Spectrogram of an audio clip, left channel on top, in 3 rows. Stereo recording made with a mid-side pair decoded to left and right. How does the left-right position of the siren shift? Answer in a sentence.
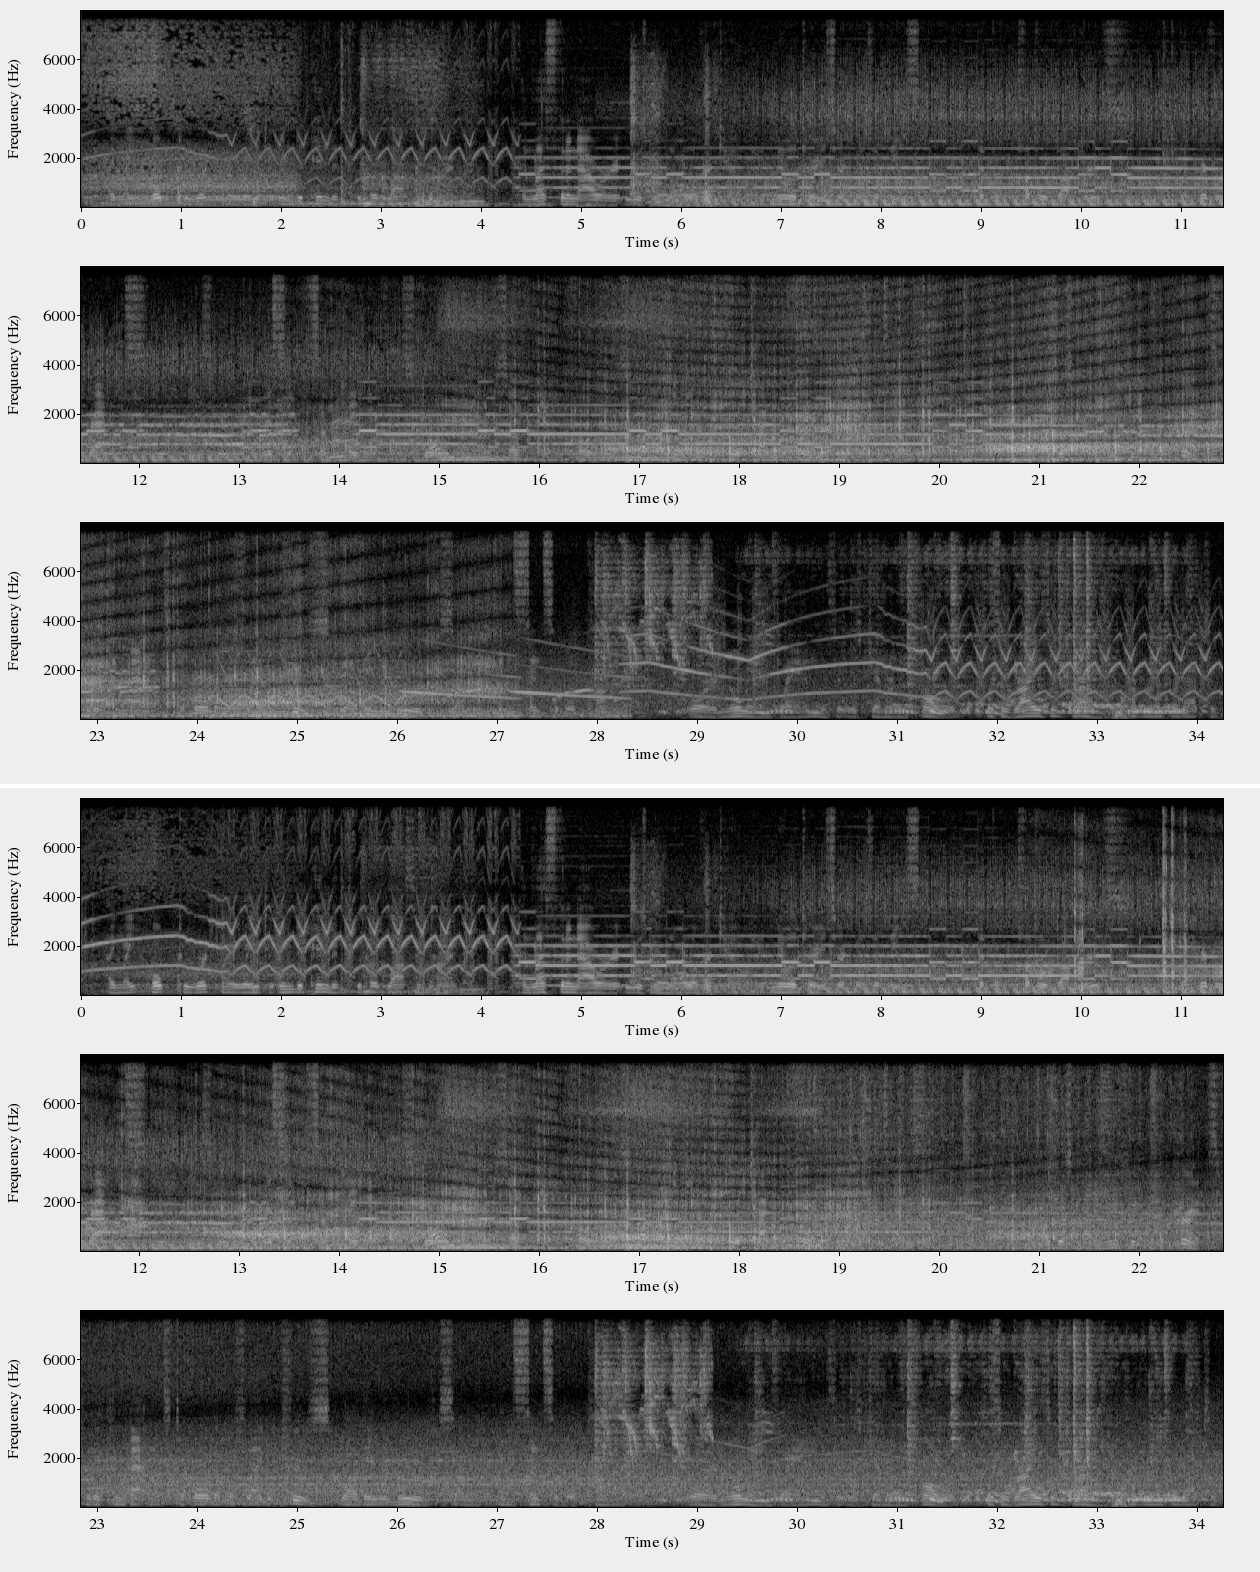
You can hear the siren move to the left.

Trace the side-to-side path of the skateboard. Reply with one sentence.
In this clip you hear the skateboard travel towards the left.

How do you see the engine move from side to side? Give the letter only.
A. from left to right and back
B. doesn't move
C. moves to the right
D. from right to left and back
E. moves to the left
C.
